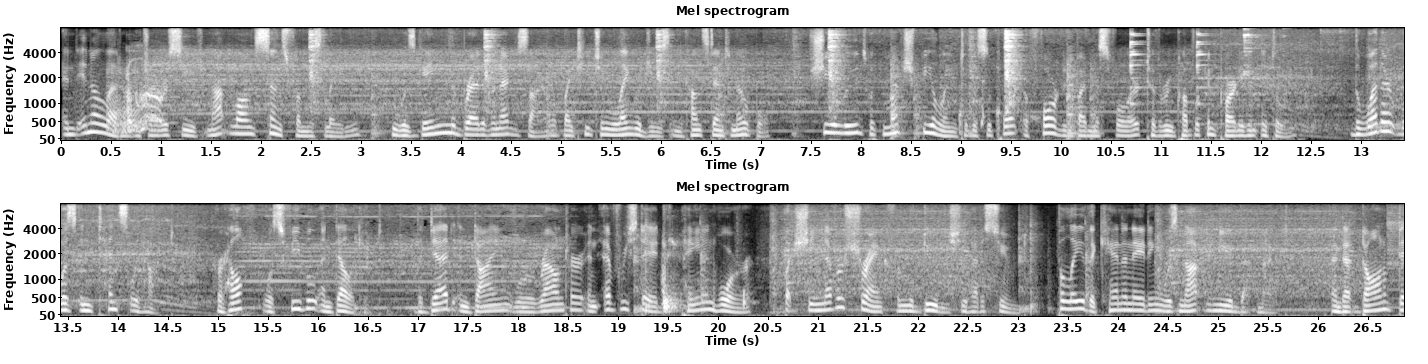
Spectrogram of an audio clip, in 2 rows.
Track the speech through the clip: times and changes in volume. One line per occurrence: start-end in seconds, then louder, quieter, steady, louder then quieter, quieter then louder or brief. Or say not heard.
0.0-26.8 steady.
